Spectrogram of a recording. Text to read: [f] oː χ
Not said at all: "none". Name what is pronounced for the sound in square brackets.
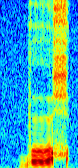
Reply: b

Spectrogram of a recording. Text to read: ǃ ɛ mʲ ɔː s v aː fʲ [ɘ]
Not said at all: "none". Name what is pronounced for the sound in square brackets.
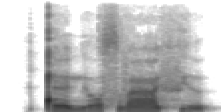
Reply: ɘ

